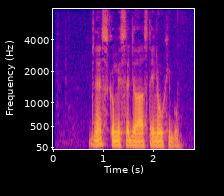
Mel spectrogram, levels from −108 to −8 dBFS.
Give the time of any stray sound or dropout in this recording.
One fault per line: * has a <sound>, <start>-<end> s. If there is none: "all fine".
all fine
